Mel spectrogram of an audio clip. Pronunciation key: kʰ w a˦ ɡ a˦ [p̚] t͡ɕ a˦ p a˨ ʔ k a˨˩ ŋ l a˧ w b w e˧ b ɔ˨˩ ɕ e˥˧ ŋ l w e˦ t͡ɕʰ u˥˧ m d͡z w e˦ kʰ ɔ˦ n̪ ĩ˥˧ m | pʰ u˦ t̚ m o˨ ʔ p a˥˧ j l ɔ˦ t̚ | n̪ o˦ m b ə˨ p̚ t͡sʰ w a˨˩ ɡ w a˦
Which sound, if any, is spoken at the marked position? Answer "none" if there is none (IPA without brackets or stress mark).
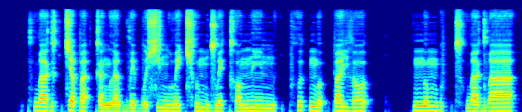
k̚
